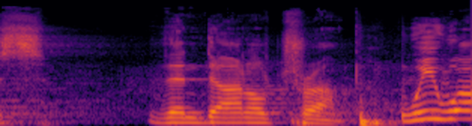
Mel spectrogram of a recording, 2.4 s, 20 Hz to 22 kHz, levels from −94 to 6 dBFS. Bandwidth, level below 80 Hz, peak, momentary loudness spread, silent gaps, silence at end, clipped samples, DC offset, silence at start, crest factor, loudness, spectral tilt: 17.5 kHz; -56 dBFS; -14 dBFS; 5 LU; none; 0 s; under 0.1%; under 0.1%; 0 s; 16 dB; -30 LUFS; -4.5 dB/octave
